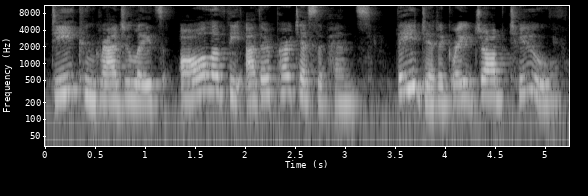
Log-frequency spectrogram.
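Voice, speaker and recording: Slow, high-voiced woman reading a children's story. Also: fairly bright tone. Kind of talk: scripted bedtime story narration for children.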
